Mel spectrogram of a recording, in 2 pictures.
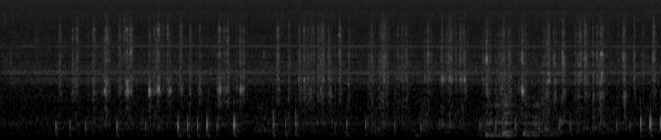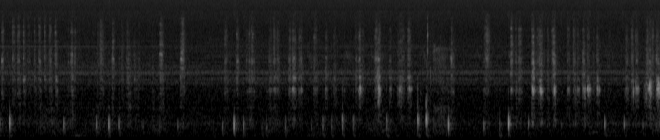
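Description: Faint scratching and squeaking of a felt-tip Sharpie marker writing on paper, in short uneven strokes with brief pauses between words.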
